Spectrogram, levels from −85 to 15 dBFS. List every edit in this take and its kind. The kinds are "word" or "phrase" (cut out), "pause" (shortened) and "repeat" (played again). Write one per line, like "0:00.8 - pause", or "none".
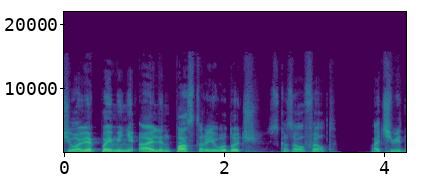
none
